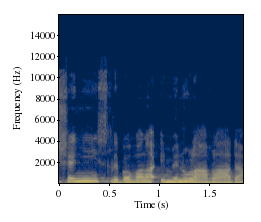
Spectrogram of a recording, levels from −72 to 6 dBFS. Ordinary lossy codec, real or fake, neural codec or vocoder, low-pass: Opus, 24 kbps; real; none; 10.8 kHz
